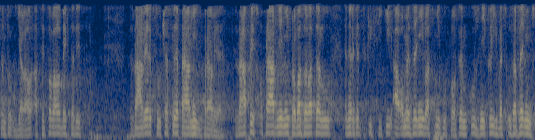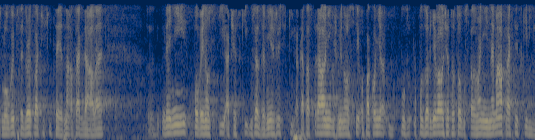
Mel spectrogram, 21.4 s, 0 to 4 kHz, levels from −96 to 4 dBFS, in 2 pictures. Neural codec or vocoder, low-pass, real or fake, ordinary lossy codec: codec, 16 kHz, 8 kbps, FreqCodec, smaller model; 3.6 kHz; fake; MP3, 24 kbps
